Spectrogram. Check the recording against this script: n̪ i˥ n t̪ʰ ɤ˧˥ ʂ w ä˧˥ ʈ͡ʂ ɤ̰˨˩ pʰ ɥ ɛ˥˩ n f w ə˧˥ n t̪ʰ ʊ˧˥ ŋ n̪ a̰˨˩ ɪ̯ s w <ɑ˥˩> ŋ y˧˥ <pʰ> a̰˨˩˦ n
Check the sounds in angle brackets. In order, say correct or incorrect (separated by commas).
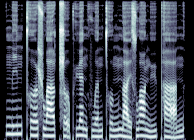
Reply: correct, correct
